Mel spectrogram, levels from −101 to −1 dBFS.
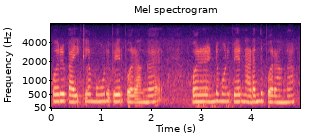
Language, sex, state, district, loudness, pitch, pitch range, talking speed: Tamil, female, Tamil Nadu, Kanyakumari, -15 LUFS, 240 Hz, 230-255 Hz, 130 wpm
